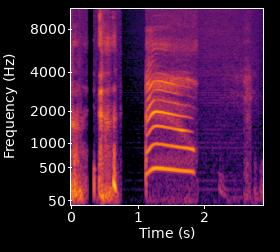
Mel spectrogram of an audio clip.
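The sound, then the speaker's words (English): A single long, drawn-out cat meow rings out clearly, preceded by brief murmuring voices, with quiet background sounds trailing after. “And we're back from the cat break.”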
